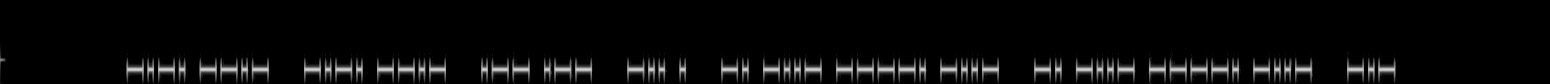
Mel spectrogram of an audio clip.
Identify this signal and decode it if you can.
Morse code, heard as a keyed tone, about 22 wpm, 700 Hz. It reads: CQ CQ WW DE NX9X NX9X K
